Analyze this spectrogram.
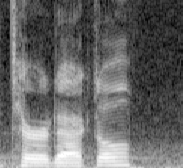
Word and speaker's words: pterodactyl: Yeah, watch out for the pterodactyl. You won't be able to hear it coming because the P is silent.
